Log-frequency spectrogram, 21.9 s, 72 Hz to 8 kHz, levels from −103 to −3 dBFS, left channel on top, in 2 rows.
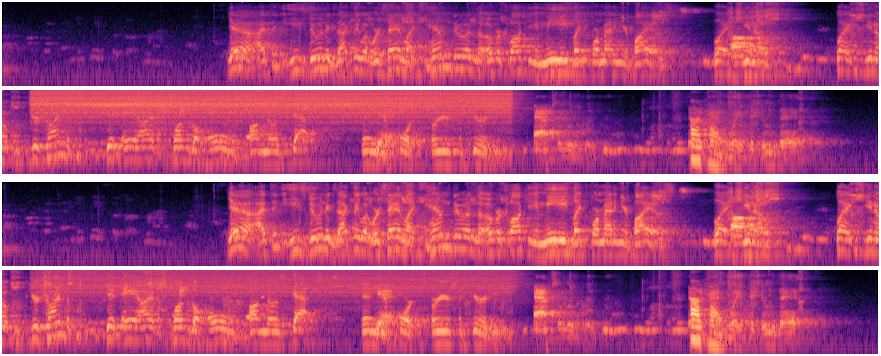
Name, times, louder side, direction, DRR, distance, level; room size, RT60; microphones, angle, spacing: voice 1, 2.8-8.4 8.9-9.6 10.4-11.9 12.3-15.0 15.5-17.2, right 3 dB, 80° right, 6 dB, 2.6 m, -27 dB
voice 2, 8.1-8.9 9.4-9.7 10.2-10.3 10.6-10.8 11.1-11.2 11.5-11.7 12.8-13.3 13.9-14.0 18.3-20.4 20.9-21.0, right 6 dB, 35° right, 9 dB, 0.8 m, -29 dB
voice 3, 9.1-9.5 15.6-15.9 17.6-18.4 19.5-21.0, right 4 dB, 50° right, 3 dB, 3.8 m, -27 dB
sound 1, 11.3-17.4, left 9 dB, 55° left, 3.5 m, -28 dB
26.5 x 22.0 x 9.1 m, 1.1 s
head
